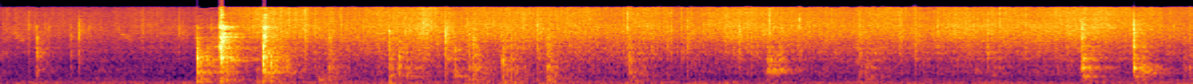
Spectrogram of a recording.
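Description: Onions and freshly added garlic frying in hot sunflower oil in a non-stick sauté pan, stirred with a wooden spatula that scrapes and knocks against the pan. The sizzle jumps up sharply about a second and a half in and carries on steadily.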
